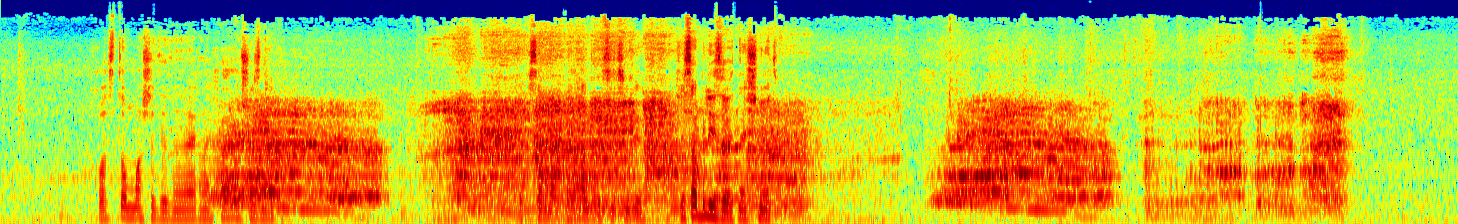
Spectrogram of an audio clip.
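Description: A dinosaur roar booms from a loudspeaker in long, repeated bursts.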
